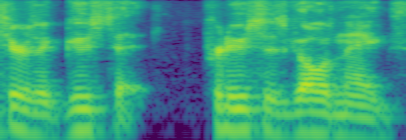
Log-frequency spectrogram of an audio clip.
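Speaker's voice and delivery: ordinary talk, nothing marked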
